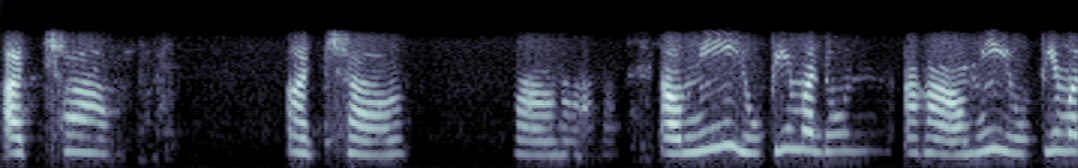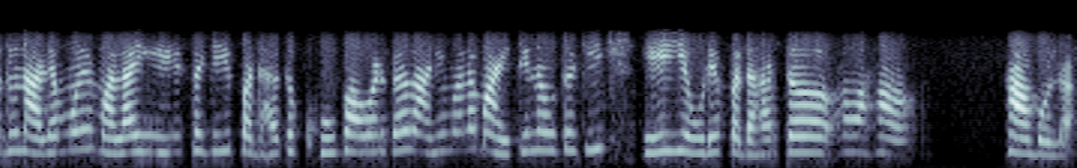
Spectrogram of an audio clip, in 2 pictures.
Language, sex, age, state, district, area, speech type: Marathi, female, 18-30, Maharashtra, Thane, urban, conversation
